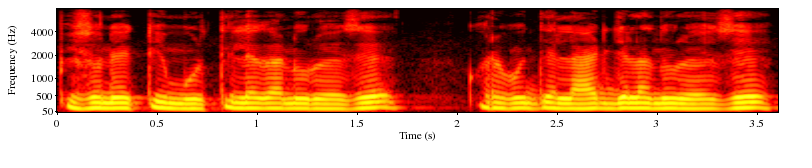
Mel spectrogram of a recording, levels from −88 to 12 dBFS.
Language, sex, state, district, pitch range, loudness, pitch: Bengali, male, Assam, Hailakandi, 140-155 Hz, -14 LUFS, 150 Hz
